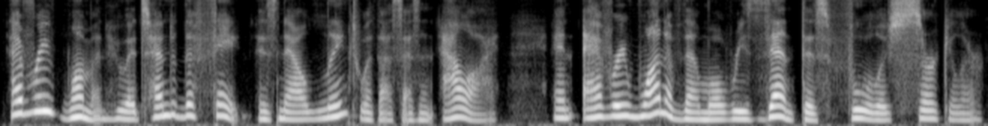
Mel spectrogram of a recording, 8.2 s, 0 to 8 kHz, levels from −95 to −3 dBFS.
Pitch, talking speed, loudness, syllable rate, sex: 205 Hz, 175 wpm, -19 LUFS, 5.3 syllables/s, female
